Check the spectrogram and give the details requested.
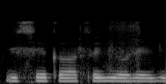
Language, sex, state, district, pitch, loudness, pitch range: Marwari, male, Rajasthan, Churu, 155 Hz, -31 LUFS, 150-155 Hz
